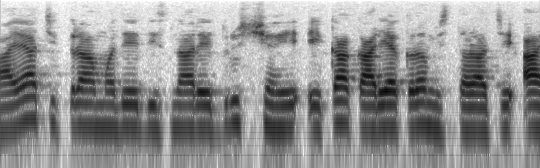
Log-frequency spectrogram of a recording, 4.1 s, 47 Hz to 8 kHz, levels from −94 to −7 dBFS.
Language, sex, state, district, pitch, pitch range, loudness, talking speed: Marathi, male, Maharashtra, Pune, 165 Hz, 160-170 Hz, -21 LUFS, 135 wpm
